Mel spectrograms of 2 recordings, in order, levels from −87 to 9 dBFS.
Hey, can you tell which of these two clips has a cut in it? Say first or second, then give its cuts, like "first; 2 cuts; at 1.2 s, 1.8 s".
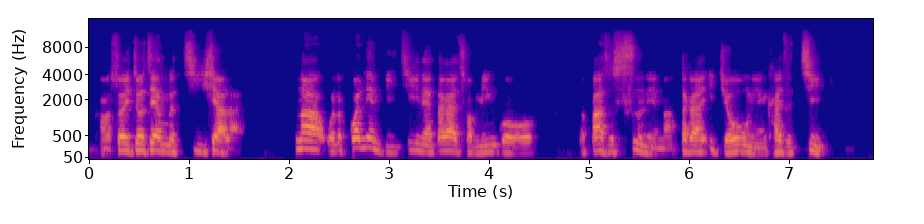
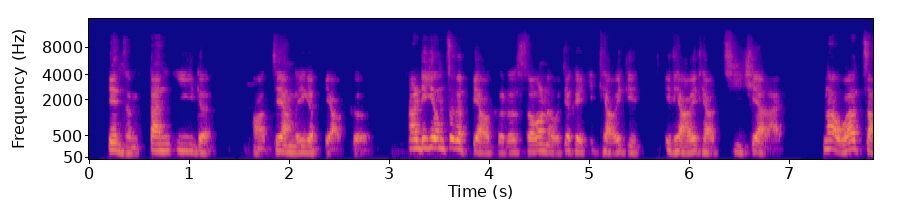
first; 1 cut; at 6.3 s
